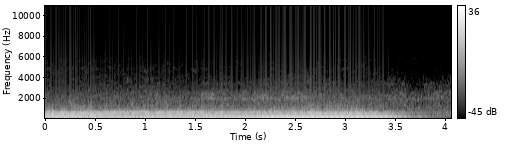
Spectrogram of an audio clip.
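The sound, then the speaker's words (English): A deep, steady ship engine drone with strong low harmonic hum rises slightly in pitch midway, then fades away near the end, heard alone without any voices, as the ship clears the harbor and heads for the open sea. “Meanwhile, three decks above, well out of earshot, Clark Kent waits for the boys at the shuffleboard court as the ship clears the harbor and heads for the open sea.”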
